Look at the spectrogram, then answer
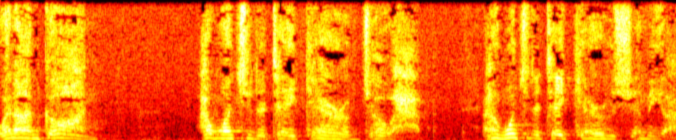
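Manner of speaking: hushed, really bad put-on mob-boss voice. Voice David's words to Solomon for when he is gone, as a really bad Godfather impression. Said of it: "really bad impression of the Godfather".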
